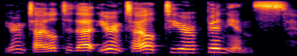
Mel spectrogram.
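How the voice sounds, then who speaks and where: A man's voice: a little high, expressive, fairly quick. A man giving an angry, sweary movie review, repeating himself as he rants. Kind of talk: ranting video review. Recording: dull lo-fi recording.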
